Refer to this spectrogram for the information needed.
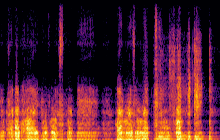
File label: deep, vocoder; You cannot hide your voice from me. I resurrect you from the deep; PAiA vocoder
